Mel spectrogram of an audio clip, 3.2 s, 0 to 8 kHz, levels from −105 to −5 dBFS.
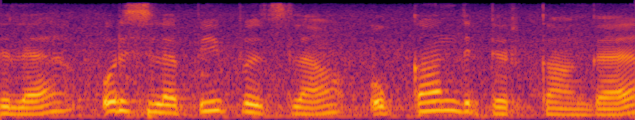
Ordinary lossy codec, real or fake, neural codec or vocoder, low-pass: none; real; none; 7.2 kHz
